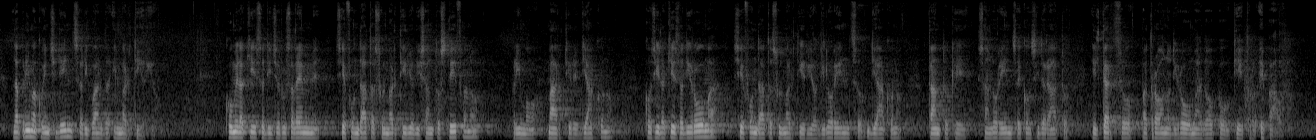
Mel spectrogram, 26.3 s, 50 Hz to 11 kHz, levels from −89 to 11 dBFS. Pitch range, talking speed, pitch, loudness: 110-120 Hz, 115 wpm, 110 Hz, -38 LUFS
